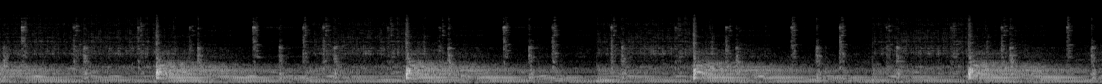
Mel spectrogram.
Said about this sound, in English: And anon, there strikes the ebony clock which stands in the hall of the velvet. And then, for a moment, all is still and all is silent save the voice of the clock.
